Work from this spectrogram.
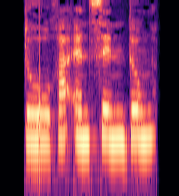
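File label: "oohreentzindung", Alsatian; medecine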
